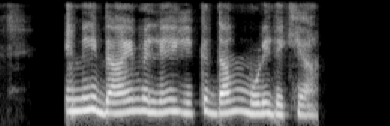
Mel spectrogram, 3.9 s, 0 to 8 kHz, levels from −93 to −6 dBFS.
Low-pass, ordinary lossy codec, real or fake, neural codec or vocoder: 7.2 kHz; AAC, 48 kbps; fake; codec, 16 kHz in and 24 kHz out, 1.1 kbps, FireRedTTS-2 codec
